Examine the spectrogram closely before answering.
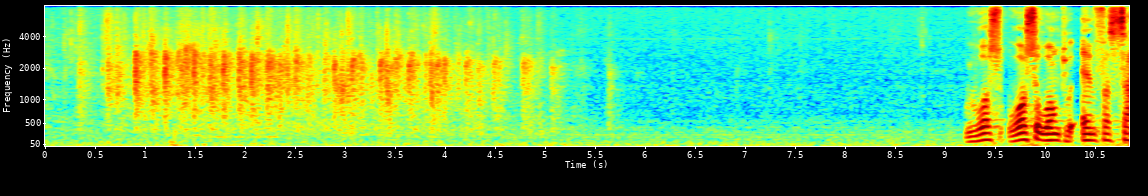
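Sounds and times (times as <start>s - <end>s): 
audience clapping: 0.0s - 5.8s
speech: 9.2s - 10.8s.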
